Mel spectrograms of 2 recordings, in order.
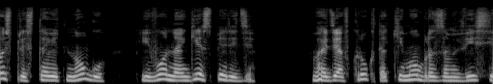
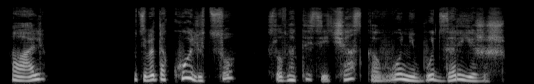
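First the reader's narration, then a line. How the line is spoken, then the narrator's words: Whispered. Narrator (Russian): шепнула мне Анька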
